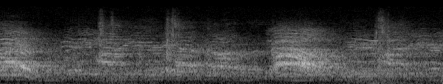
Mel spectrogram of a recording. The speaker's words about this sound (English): That noise you hear is the Galesburg-Augusta cheer team. We mentioned it to you that they bring your cheer team wherever they go.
